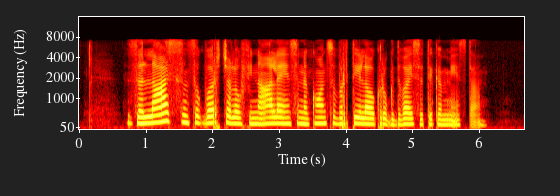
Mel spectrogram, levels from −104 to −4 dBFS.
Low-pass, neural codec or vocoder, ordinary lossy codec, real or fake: 7.2 kHz; none; AAC, 96 kbps; real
